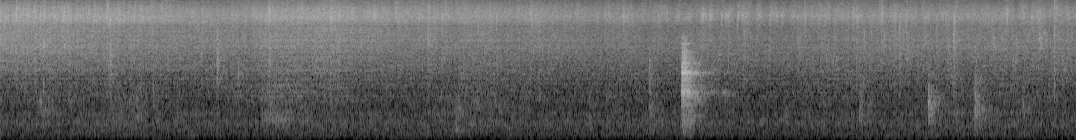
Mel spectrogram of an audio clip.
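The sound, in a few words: onions frying in canola oil in hot stainless pan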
